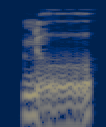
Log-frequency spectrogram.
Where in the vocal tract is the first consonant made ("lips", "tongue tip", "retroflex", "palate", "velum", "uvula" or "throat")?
retroflex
